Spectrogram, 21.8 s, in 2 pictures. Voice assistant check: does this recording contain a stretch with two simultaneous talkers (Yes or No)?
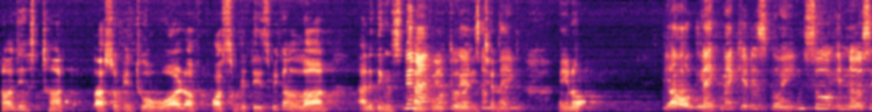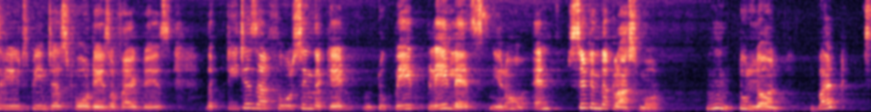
Yes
